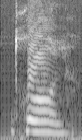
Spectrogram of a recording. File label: "funny", "drole", French; Personality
